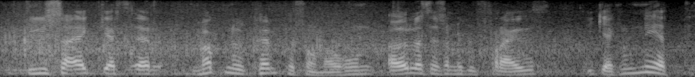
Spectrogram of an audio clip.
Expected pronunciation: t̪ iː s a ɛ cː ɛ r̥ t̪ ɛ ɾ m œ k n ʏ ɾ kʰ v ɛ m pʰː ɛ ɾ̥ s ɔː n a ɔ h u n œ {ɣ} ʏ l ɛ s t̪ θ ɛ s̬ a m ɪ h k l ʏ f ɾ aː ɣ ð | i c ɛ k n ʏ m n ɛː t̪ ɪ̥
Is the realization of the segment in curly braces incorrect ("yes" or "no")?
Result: yes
